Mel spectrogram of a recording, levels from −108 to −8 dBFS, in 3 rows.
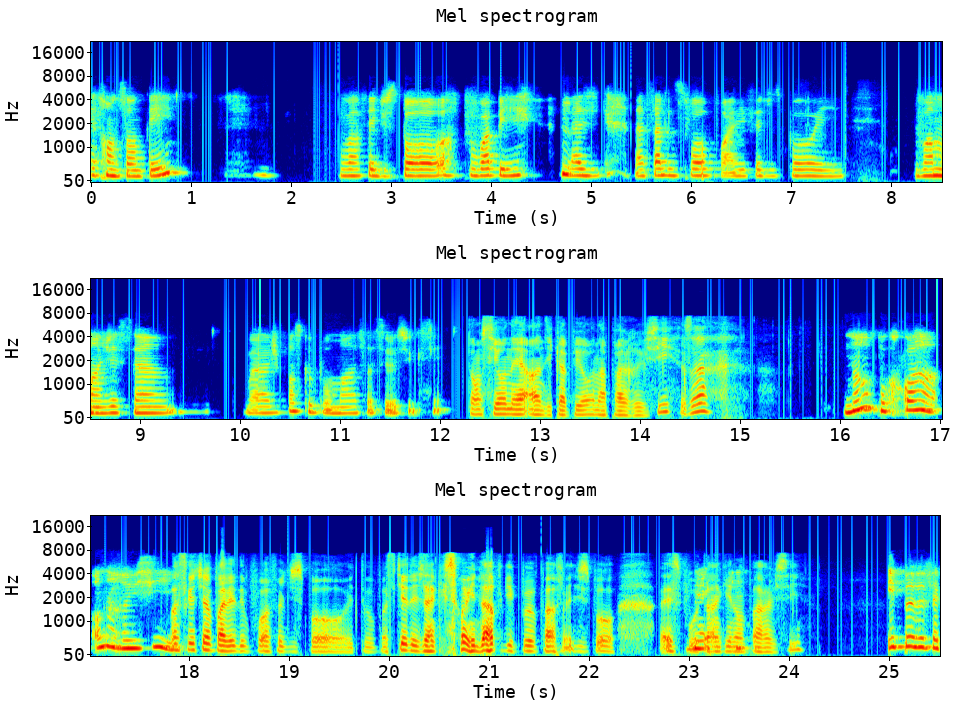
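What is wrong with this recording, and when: surface crackle 14 per second −32 dBFS
0:10.20: click −17 dBFS
0:16.97: click −16 dBFS
0:20.01: click −21 dBFS

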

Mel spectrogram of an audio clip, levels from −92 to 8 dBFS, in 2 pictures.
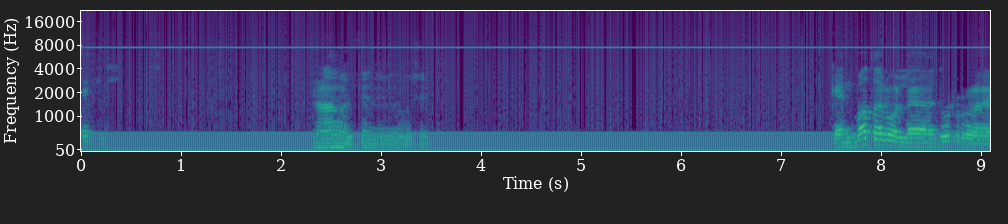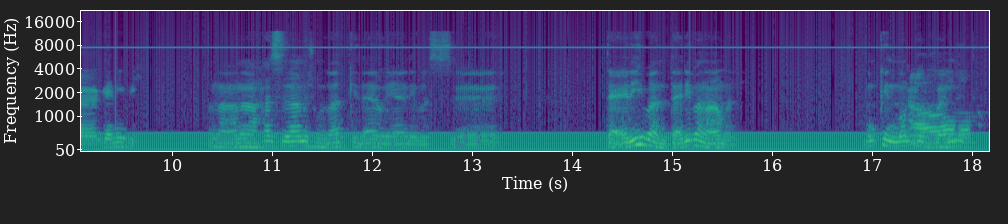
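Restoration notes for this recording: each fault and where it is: mains buzz 50 Hz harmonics 10 −35 dBFS
surface crackle 200 per second −34 dBFS
whistle 7,500 Hz −33 dBFS
0:08.12: click −15 dBFS
0:09.43: click −11 dBFS
0:15.17: click −15 dBFS

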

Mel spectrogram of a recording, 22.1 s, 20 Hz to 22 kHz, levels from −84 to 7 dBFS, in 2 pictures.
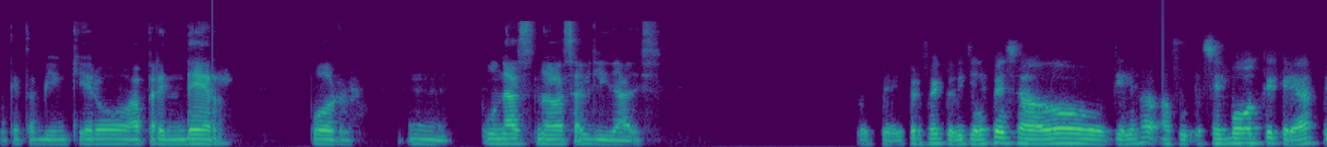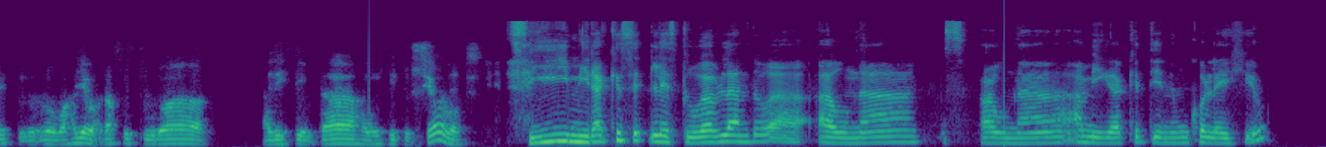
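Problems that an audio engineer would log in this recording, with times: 0:01.76: click −14 dBFS
0:09.68: click −16 dBFS
0:14.12: drop-out 2.5 ms
0:19.41: click −15 dBFS

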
